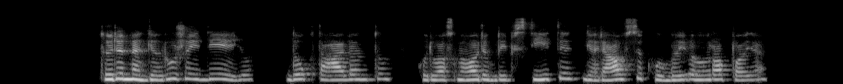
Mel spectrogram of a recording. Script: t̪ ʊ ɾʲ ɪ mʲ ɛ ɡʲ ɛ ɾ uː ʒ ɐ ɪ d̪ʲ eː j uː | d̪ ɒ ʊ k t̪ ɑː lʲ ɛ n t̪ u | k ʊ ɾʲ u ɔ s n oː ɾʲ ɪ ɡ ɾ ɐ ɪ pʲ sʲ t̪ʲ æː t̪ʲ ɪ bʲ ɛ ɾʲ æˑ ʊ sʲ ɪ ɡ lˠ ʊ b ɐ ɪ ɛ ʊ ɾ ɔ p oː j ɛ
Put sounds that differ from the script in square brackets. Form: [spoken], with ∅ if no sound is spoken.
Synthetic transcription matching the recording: t̪ ʊ ɾʲ ɪ mʲ ɛ ɡʲ ɛ ɾ uː ʒ ɐ ɪ d̪ʲ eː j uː | d̪ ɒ ʊ k t̪ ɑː lʲ ɛ n t̪ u | k ʊ ɾʲ u ɔ s n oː ɾʲ ɪ ɡ ɾ ɐ ɪ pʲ sʲ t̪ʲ [iː] t̪ʲ ɪ [ɡʲ] ɛ ɾʲ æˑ ʊ sʲ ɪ [k] lˠ ʊ b ɐ ɪ ɛ ʊ ɾ ɔ p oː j ɛ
